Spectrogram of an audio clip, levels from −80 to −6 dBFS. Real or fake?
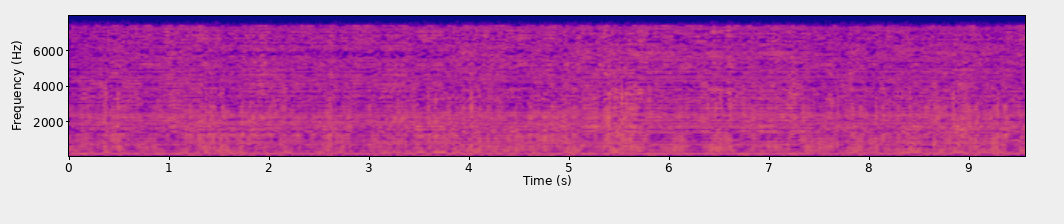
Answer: fake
